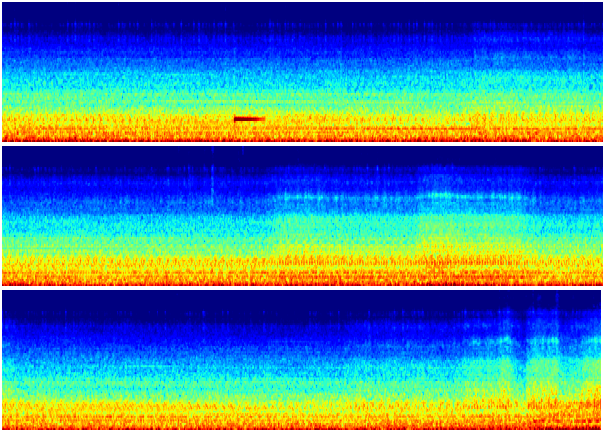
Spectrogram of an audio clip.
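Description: A vehicle's engine hums steadily as it drives down a road.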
